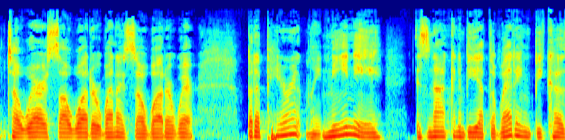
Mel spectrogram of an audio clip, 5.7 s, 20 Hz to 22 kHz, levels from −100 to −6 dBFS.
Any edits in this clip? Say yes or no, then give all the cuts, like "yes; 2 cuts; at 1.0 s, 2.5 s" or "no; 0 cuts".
yes; 1 cut; at 3.2 s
